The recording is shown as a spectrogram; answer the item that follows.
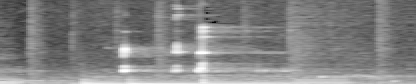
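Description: Two short squeaks, about half a second and a second in, as a cork stopper is pushed into the neck of a glass bottle, over quiet background guitar music.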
